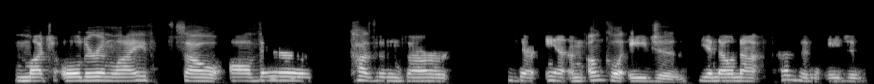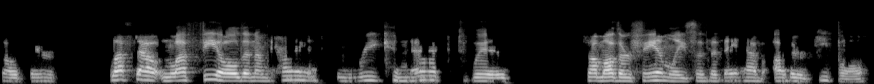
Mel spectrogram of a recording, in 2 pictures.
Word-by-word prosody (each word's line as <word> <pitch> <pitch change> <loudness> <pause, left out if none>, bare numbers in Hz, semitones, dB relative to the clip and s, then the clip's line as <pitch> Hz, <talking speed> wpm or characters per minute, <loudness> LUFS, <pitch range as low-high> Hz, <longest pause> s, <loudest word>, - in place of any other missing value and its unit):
much 170 0 +2
older 175 +1 +6
in 180 -1 +3
life, 170 +2 +1
so 165 -4 +1
all 170 0 +2
their 185 +1 +3 0.6
cousins 170 -3 -2
are 160 -1 +1 0.6
their 175 -1 -2
aunt 180 -3 +2
and 160 0 -3
uncle 190 -2 +3
ages, 150 -5 +1 0.2
you 170 -1 +2
know, 165 0 +3
not 165 -2 +1 0.2
cousin 185 -8 -5
ages, 150 0 -5
so 155 -2 -4
they're 160 -1 -9 0.5
left 215 +1 +2
out 195 -2 +4
in 170 - -2
left 190 +2 +2
field, 185 -6 +4
and 170 -1 +2
I'm 160 -1 -6
trying 200 -2 -4 0.2
to 160 -1 -11
reconnect 185 +1 -6
with 160 -1 -1 1.0
some 175 -1 +1
other 170 -1 +3
family 170 -3 +1
so 155 +3 -8
that 155 -1 -7
they 170 +1 -3
have 160 -3 -3
other 160 -3 -3
people. 135 -9 -8
170 Hz, 140 wpm, -16 LUFS, 160-180 Hz, 1.0 s, older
